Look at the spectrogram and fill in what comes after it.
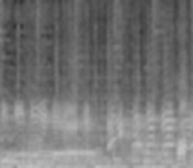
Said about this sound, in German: Ich freue mich immer wie dieses Baby, was da jetzt lacht.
